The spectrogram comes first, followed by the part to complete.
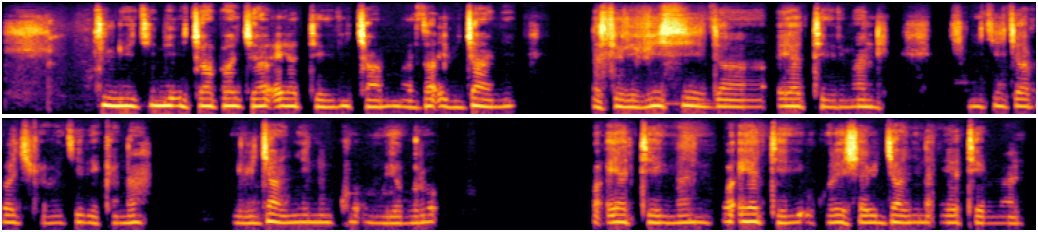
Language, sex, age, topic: Kinyarwanda, male, 18-24, finance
